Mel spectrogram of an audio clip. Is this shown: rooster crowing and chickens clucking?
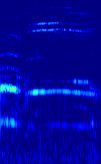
yes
